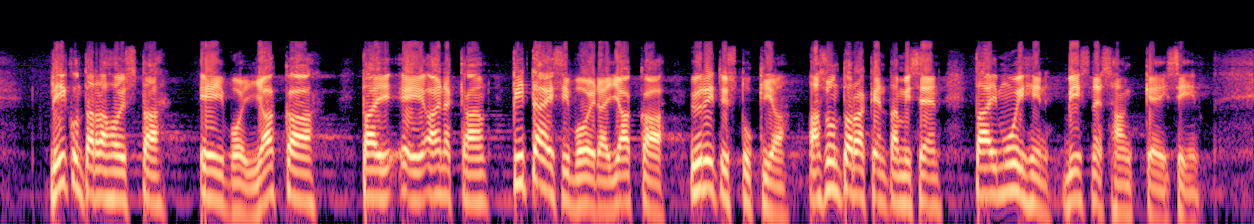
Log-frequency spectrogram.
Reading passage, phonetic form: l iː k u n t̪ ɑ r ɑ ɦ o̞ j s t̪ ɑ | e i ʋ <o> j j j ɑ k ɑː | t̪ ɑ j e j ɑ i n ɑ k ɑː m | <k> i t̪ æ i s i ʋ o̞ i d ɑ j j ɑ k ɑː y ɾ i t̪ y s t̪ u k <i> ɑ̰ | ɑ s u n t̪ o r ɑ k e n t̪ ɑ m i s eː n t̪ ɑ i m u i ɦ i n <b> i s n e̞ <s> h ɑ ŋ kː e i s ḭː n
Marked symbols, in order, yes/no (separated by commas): yes, no, yes, yes, yes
